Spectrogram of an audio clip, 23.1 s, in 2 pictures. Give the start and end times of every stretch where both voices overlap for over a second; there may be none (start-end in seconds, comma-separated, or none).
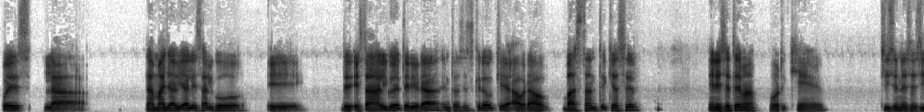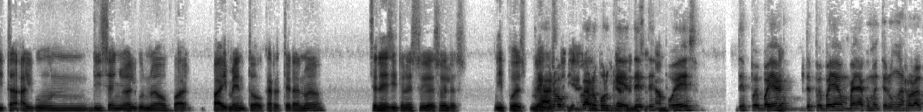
18.2-20.1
